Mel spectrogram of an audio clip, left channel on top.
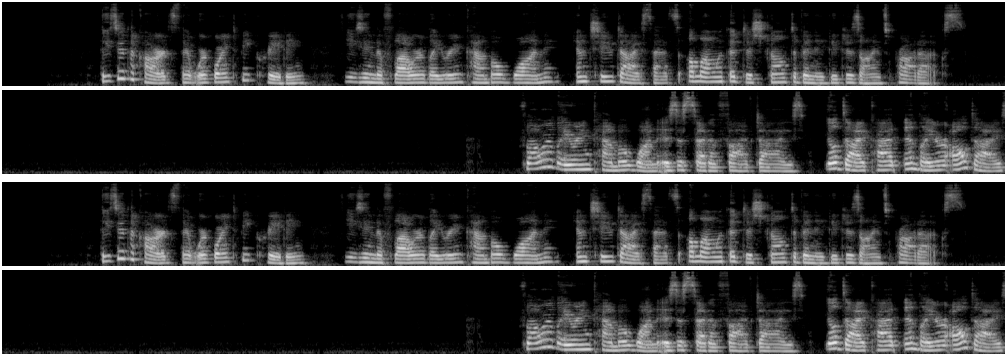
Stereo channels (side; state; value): both; identical; correlation 1.00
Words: These are the cards that we're going to be creating using the Flower Layering Combo 1 and 2 die sets along with additional Divinity Designs products. Flower Layering Combo 1 is a set of 5 dies. You'll die cut and layer all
